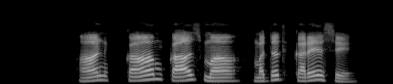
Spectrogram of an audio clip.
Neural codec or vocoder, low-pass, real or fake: codec, 16 kHz, 8 kbps, FunCodec, trained on LibriTTS, 25 frames a second; 7.2 kHz; fake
